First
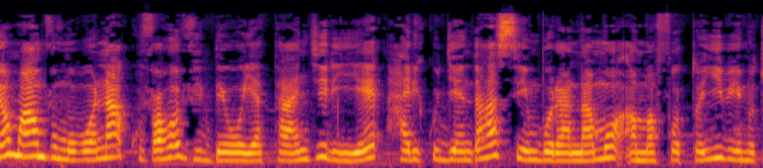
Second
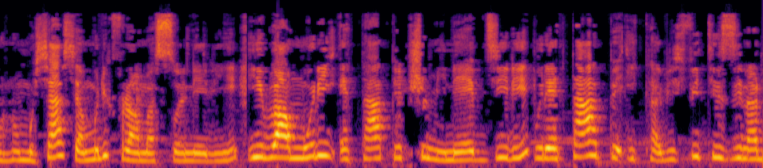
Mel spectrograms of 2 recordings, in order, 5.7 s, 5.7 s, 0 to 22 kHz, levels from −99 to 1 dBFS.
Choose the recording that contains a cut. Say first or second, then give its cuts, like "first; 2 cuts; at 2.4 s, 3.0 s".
second; 2 cuts; at 1.3 s, 4.0 s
